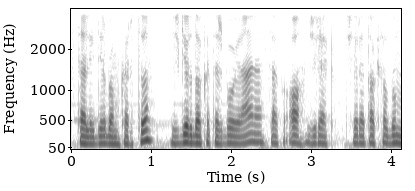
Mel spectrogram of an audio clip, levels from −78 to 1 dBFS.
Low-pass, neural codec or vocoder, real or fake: 3.6 kHz; none; real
